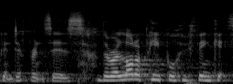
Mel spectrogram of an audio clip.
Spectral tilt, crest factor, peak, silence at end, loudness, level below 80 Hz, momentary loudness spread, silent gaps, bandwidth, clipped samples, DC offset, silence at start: -4.5 dB/octave; 16 dB; -18 dBFS; 0 s; -33 LUFS; -62 dBFS; 11 LU; none; 13.5 kHz; under 0.1%; under 0.1%; 0 s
